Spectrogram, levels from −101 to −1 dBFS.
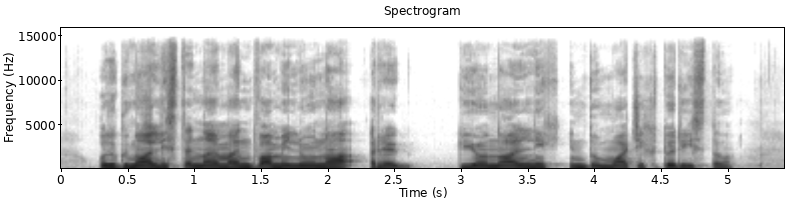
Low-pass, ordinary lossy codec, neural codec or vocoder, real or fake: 14.4 kHz; none; vocoder, 44.1 kHz, 128 mel bands, Pupu-Vocoder; fake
